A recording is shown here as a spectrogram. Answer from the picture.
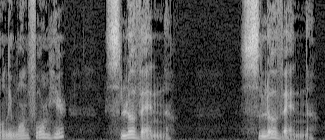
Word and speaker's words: Slovène: Slovène. Remember, E accent grave, you open it.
